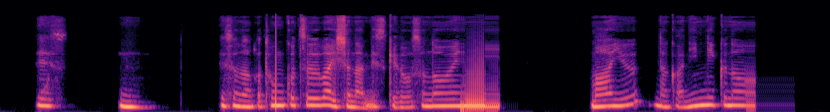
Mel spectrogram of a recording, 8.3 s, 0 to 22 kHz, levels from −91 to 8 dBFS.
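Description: At 2.75 to 2.78 s, the timestamps of two stream segments overlap, and the player trims audio that was never actually doubled. This overlap between stream segments removes about 30 ms, so the waveform jumps and a tiny skip is heard. From 4.61 to 5.19 s, new audio is likely arriving too seldom, so the player repeats 20 ms buffers in place of most of the real signal. This robotic sound from repeated short buffers imposes a fixed 50 Hz buzz, turning the speech rigid and metallic. At 6.71 to 6.75 s, the same overlap fault cuts about 40 ms, causing another skip roughly 4 s after the first, which fits 4-second segments. From 7.46 to 8.30 s, the repeated 20 ms buffers return, and the same 50 Hz metallic buzz carries the speech through to the end.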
